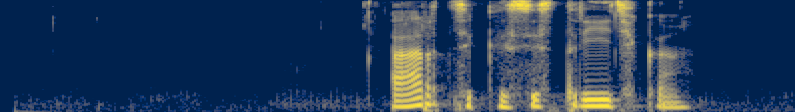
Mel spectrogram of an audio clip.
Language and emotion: Russian, positive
